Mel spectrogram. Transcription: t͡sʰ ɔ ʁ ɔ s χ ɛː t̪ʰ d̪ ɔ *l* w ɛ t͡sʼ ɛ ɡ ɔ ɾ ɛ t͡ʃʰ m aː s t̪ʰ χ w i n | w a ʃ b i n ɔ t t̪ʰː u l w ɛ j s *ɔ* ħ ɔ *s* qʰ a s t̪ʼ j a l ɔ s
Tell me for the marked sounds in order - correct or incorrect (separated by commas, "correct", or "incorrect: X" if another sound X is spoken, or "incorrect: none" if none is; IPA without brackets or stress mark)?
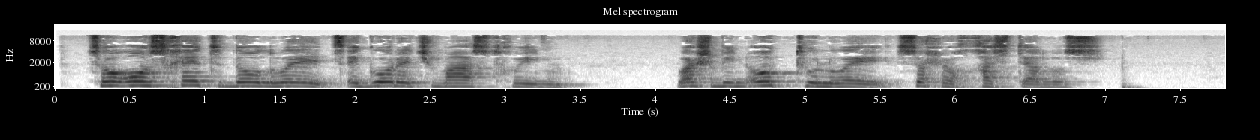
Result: correct, correct, incorrect: χ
